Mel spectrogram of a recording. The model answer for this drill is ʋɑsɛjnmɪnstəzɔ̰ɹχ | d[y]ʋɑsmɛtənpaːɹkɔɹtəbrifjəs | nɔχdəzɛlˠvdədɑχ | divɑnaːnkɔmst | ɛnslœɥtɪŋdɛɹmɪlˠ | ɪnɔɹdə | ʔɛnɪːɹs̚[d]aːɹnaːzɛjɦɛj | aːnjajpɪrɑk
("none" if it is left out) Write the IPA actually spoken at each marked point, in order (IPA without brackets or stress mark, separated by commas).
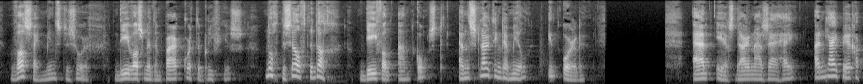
i, d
